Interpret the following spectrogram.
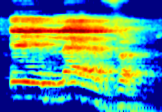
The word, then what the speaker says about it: élève: So here you see this E is what? The silent E. We don't pronounce the E. The accent grave that we see here make the sound what? And the accent aigu that is standing here make the sound what? And this one is what? Silent E. Silent E. So we don't pronounce it. So it is a silent E. So we have élève. We don't pronounce it. It's silent E.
